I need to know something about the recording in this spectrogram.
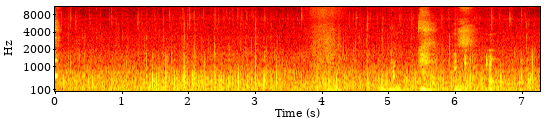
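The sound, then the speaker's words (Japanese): A pot of water on the stove at a steady rolling boil, dense bubbling and popping, with a few louder splashy bursts near the end and no voices. “鍋の方は、いい感じに沸騰し始めたわね。”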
